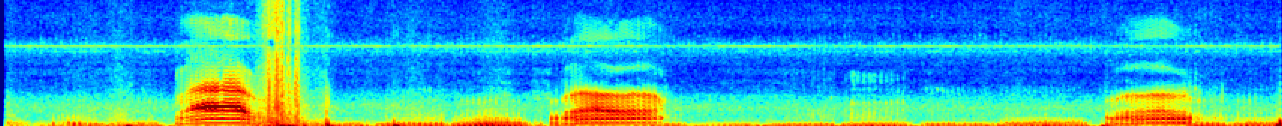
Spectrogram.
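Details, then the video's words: A deaf female cat, taken in from the streets and described as very affectionate, gives three loud, drawn-out meows spaced a few seconds apart, with a faint steady high whine and soft handling noise in the background. "What a DEAF CAT sounds like"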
